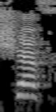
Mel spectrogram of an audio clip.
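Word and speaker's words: chef: अब आओ सी एच, ये भी श है, शेफ नहीं है ये, इट्स शेफ। क्या है? शेफ। ये भी श वाला प्रोनाउंसिएशन दे रहा है।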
